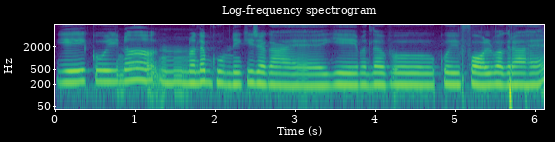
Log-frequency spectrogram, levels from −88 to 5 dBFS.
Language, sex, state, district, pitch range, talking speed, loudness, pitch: Hindi, female, Bihar, Samastipur, 195-220 Hz, 155 wpm, -19 LUFS, 200 Hz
